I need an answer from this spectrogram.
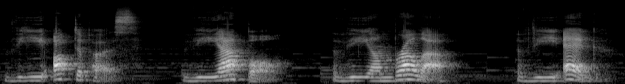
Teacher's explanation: when the comes before a vowel sound, we pronounce it as a long thee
